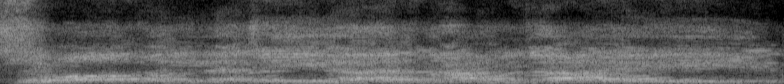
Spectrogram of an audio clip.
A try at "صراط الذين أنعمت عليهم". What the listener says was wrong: نون کو ہلانا نہیں، انعمت، جیسے پہلے بتایا کہ کسی بھی ساکن حرف کو ہلا کے نہیں پڑھنا سوائے حروف قلقلہ کے. صراط الذين أنعمت عليهم.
